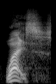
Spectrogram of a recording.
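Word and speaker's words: YS NET: Sí, sí, lo nuevo de WiseNet. No, Is. – Wise, se pronuncia.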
